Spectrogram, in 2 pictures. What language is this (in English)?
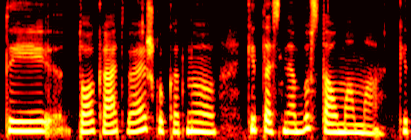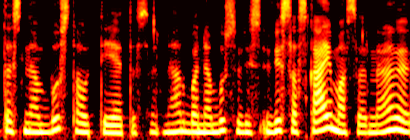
Lithuanian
